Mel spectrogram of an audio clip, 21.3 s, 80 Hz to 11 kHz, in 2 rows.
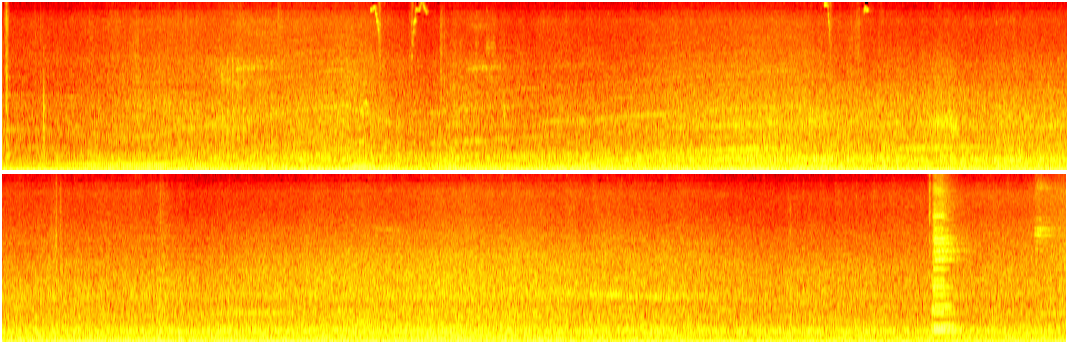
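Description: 1997 Maruti 800's 796 cc three-cylinder petrol engine running under way, its note rising and falling as it is driven, over road noise. A short horn toot sounds near the end.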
